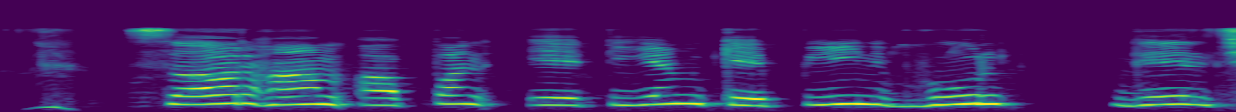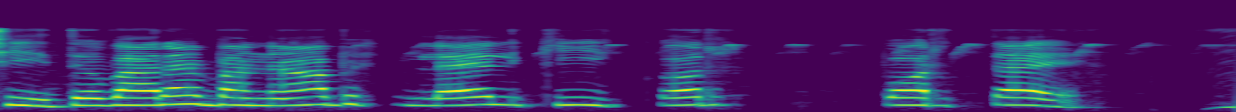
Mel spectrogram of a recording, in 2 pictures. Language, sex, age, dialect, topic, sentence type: Maithili, female, 25-30, Southern/Standard, banking, question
